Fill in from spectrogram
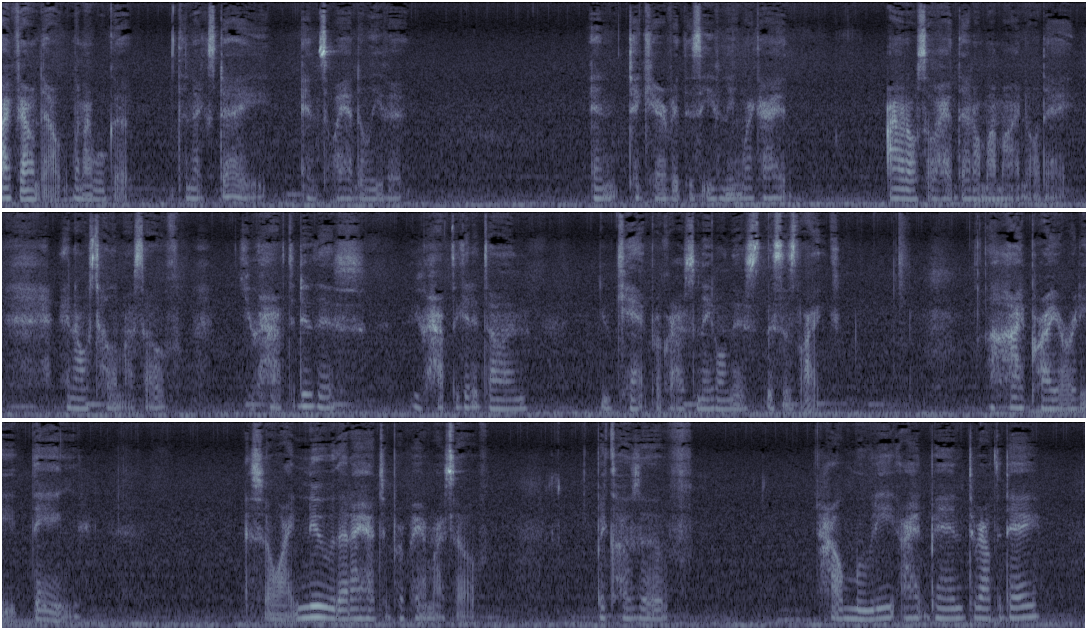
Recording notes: Sorry about the trashy audio though, my son demands his jazz music on while he sleeps and the AC was doing the most as well.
